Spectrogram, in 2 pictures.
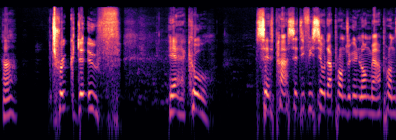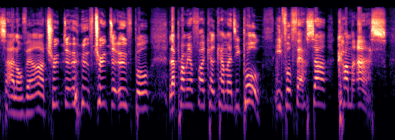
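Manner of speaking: French spoken with a thick put-on English accent. Comedian on stage hamming up an English accent. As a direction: play the Brit mangling French vowels. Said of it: "cet accent de merde".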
